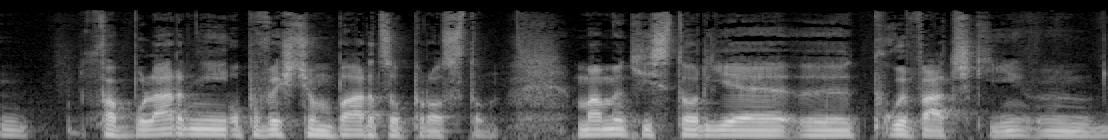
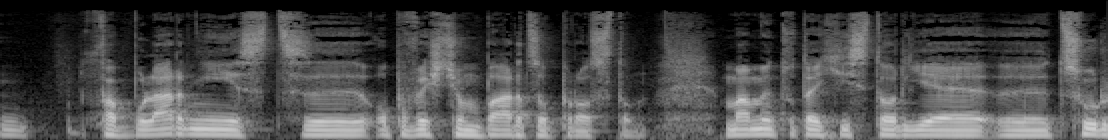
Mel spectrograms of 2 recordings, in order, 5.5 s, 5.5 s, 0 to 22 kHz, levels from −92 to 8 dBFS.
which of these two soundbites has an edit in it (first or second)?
first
